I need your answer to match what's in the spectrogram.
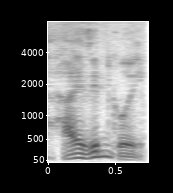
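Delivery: ordinary talk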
